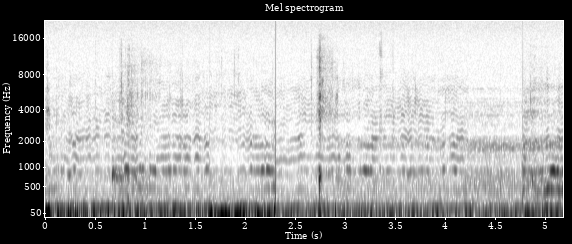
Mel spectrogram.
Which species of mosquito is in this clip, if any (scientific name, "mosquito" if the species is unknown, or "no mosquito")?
Culex quinquefasciatus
